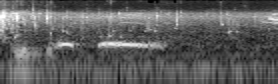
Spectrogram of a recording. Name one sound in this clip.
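Water drips back into a pond.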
